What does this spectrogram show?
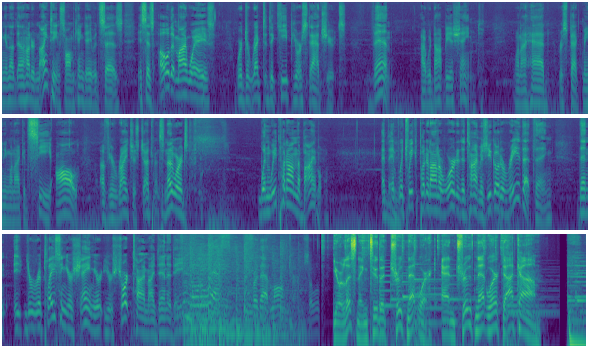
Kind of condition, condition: setting, busy venue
